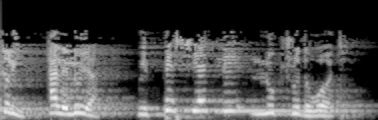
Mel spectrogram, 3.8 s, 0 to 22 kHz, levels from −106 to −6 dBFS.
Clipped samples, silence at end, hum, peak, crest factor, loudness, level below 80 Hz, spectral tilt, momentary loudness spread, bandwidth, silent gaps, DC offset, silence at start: under 0.1%; 0.2 s; none; -2 dBFS; 18 dB; -21 LUFS; -54 dBFS; -4 dB/octave; 12 LU; 8 kHz; none; under 0.1%; 0 s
